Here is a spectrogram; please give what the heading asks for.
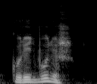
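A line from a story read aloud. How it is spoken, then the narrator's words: Quiet question. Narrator (Russian): спросил негромко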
